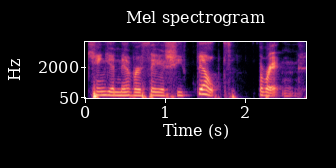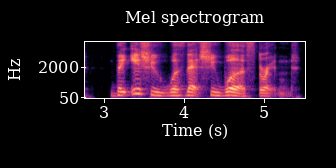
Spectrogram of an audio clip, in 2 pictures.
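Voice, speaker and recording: A woman's voice: fairly low pitch, unhurried. A woman in her thirties giving casual, emphatic commentary straight to her viewers, repeating her points. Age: 30s. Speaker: reality TV reviewer.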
